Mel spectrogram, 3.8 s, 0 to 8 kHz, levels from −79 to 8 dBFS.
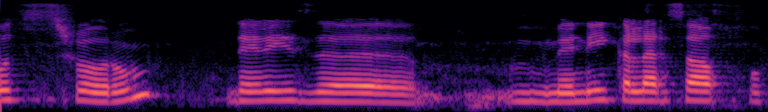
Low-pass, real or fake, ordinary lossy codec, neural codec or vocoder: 7.2 kHz; fake; none; codec, 16 kHz, 4 kbps, FunCodec, trained on LibriTTS, 50 frames a second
